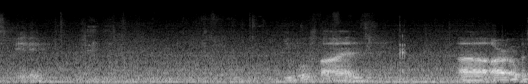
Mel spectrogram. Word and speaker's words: SPDY: for mod speed yeah spdy pronounced speeding you will find our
